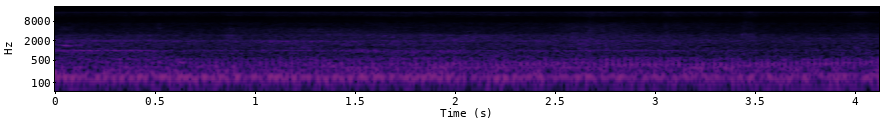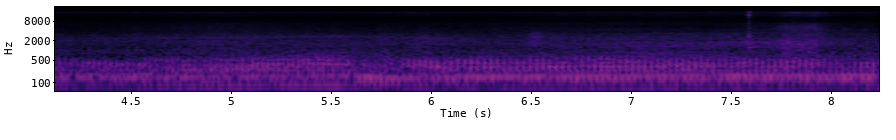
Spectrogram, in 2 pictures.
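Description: An engine running steadily with a low drone, shifting slightly in pitch about halfway through.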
